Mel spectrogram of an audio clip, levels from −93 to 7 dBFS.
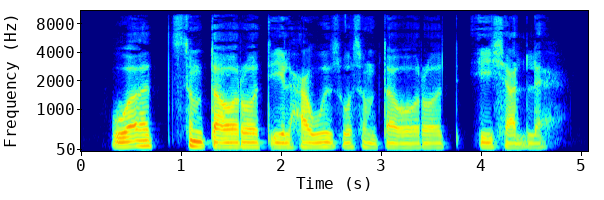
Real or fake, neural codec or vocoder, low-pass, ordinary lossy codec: real; none; 9.9 kHz; AAC, 48 kbps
